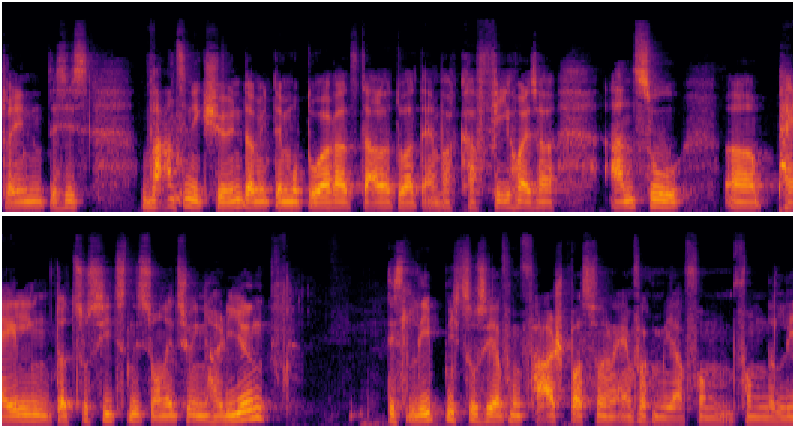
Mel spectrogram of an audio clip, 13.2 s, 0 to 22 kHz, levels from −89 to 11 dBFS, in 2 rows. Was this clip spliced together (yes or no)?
no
